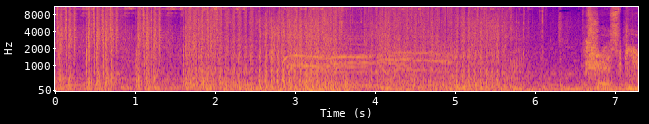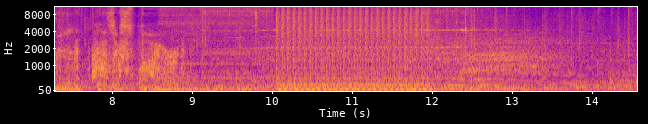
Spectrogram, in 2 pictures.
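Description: Sustained gunfire as a squad opens fire on an armored machine. Dense, continuous machine-gun rattling runs for the whole stretch, with heavy crashing impacts mixed into the barrage.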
